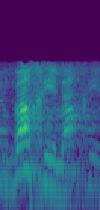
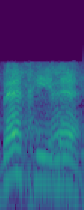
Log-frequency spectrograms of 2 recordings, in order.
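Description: First: The kha and ba sound heavy and thick. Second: The kha and ba sound light and thin. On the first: The speaker calls it wrong. "يعلي درجة التفخيم فيقول باخلة" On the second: The speaker calls it right. "لا هي باء ولا هي خي، إنما باخيلة"

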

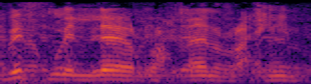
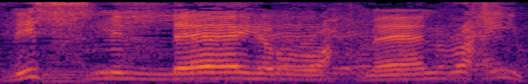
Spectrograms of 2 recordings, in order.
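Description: First: The s in bism sounds close to th. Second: The s in bism is a sharp hiss. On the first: The speaker calls it wrong. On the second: The speaker calls it right.

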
